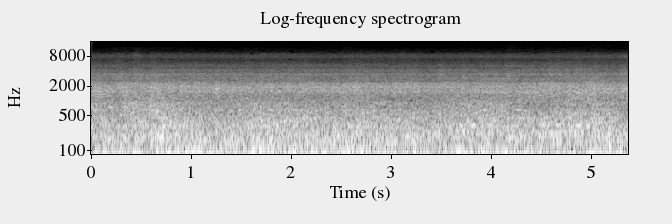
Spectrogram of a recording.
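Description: A goods train's open-top freight wagons rolling past: a steady, even rumble of steel wheels on rail.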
